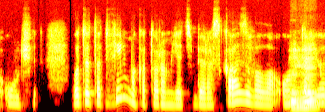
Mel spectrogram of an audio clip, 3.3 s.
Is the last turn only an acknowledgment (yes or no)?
yes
